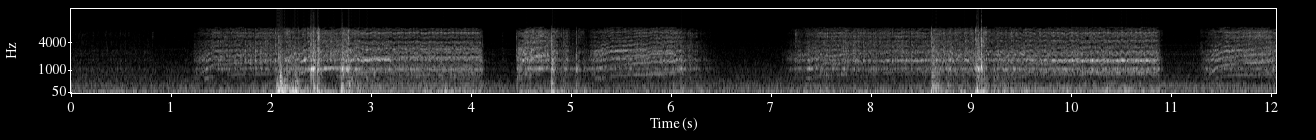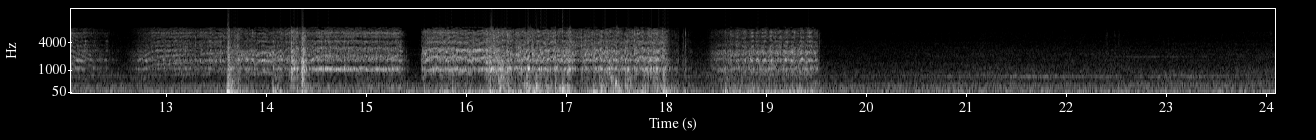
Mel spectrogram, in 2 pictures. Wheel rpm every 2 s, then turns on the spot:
80, 230, 140, 80, 210, 150, 160, 230, 240, 110, 10, 20.
20-24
